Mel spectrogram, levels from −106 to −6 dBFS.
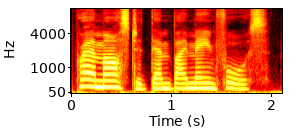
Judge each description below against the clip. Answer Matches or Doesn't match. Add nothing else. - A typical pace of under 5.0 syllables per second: Matches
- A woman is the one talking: Matches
